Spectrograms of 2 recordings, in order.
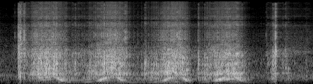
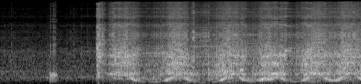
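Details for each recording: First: Second-hand Nippon Denchi GS battery cranking a 351 V8: slow, uneven cranking of about two compressions a second that sags and stops without firing; tired battery. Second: Battery test cranking a 5.7-litre 351 V8 with a lazy starter on long jumper leads: brisk, steady cranking with even compression pulses about two per second, strong and consistent throughout; battery holding up fine.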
